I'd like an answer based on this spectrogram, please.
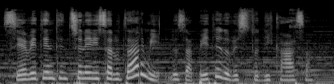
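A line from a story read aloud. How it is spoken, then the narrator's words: Plain reply. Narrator (Italian): rispose Lola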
